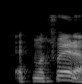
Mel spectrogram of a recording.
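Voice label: "atmosfera", Malay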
